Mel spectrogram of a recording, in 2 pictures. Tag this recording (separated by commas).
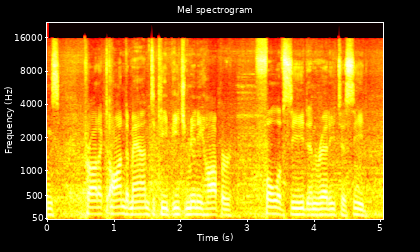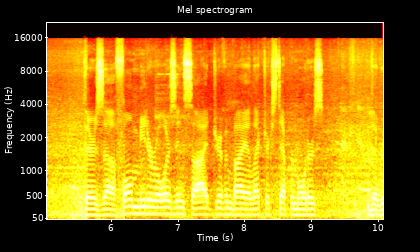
Speech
